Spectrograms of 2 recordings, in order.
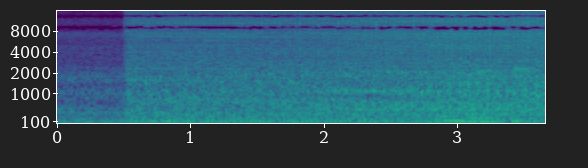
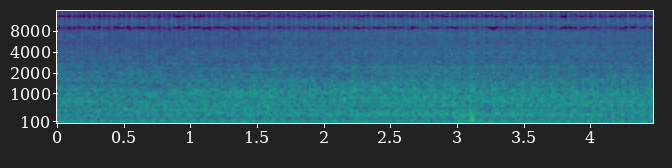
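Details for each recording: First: Chevy Cruze 1.8L non-turbo at idle: steady airy hiss over low idle rumble from a major vacuum leak, a ruptured PCV diaphragm in the valve cover; fuel trims running very lean (short term 22–30%), fix is valve cover replacement. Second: 2012 Chevy Cruze 1.8L non-turbo idling after a new valve cover replaced the ruptured PCV diaphragm: steady, even idle with only a faint light ticking, no knock or stumble; fuel trims good, normal idle.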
